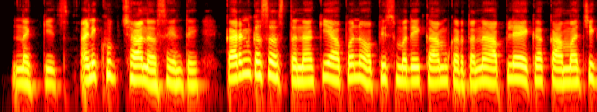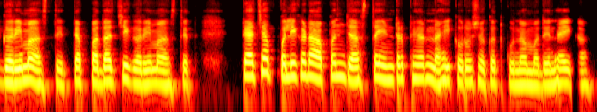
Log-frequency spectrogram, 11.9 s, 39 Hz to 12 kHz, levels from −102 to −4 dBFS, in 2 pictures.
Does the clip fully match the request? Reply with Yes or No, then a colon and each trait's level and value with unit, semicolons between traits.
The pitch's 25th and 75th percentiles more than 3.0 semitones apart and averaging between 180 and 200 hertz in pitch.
Yes: average, 4.0 semitones; high, 190 Hz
